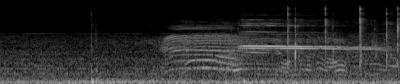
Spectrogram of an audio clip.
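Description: Players shouting in celebration as a goal goes in, followed by a long, steady referee's whistle blast. Sharp slaps of hand claps and high-fives come near the end.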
